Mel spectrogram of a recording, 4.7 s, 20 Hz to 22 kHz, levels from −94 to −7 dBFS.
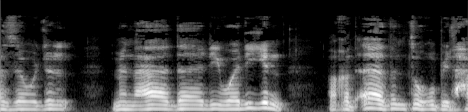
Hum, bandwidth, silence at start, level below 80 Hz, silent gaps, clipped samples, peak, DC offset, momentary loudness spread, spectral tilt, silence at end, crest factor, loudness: none; 11.5 kHz; 0 s; -60 dBFS; none; under 0.1%; -2 dBFS; under 0.1%; 12 LU; -7.5 dB/octave; 0 s; 16 dB; -18 LUFS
